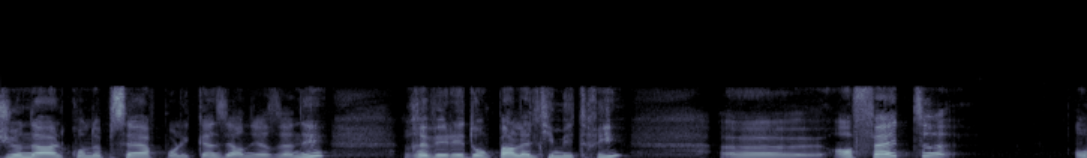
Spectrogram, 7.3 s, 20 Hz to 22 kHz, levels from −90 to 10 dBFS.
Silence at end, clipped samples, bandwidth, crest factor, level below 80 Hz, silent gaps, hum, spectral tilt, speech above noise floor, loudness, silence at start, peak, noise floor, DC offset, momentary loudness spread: 0 s; under 0.1%; 10 kHz; 20 dB; -74 dBFS; none; none; -3 dB/octave; 47 dB; -35 LUFS; 0 s; -14 dBFS; -82 dBFS; under 0.1%; 11 LU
